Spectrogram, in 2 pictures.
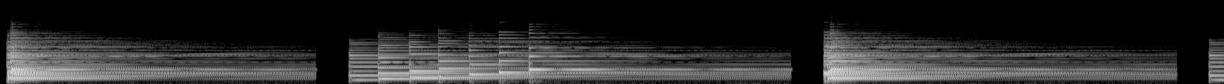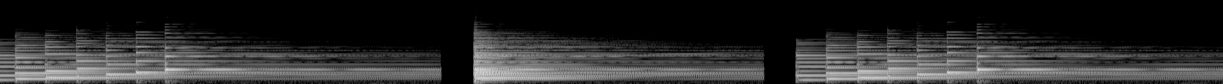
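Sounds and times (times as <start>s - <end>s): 
A-flat 13 piano chord: 0.1s - 3.2s, 3.8s - 24.4s.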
